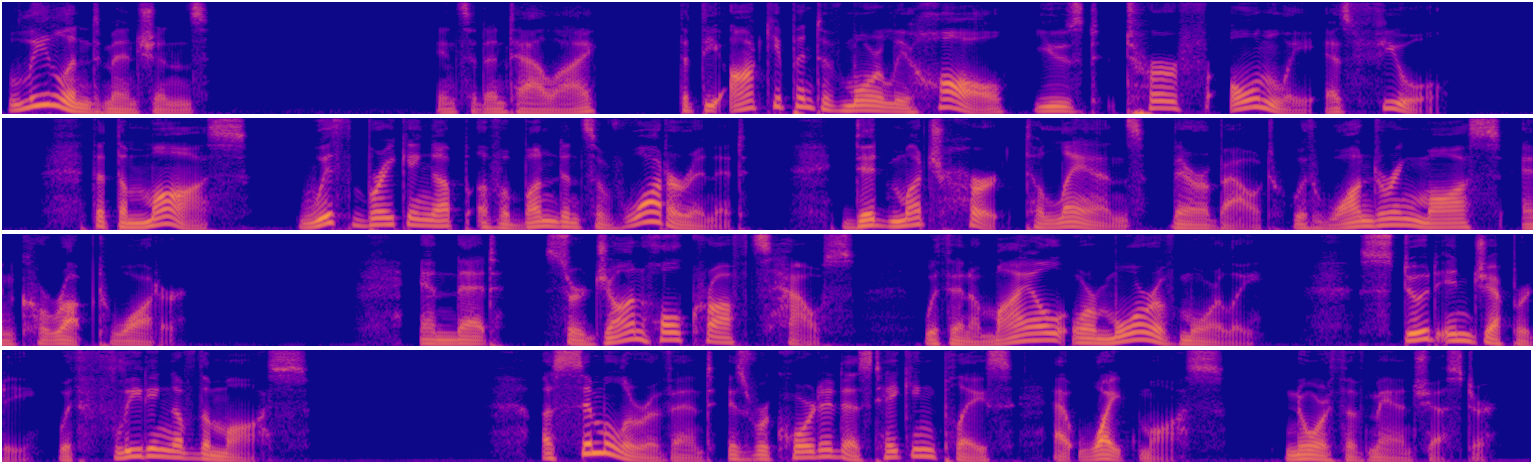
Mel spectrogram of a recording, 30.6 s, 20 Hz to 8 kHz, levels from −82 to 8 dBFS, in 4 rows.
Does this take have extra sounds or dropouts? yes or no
no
